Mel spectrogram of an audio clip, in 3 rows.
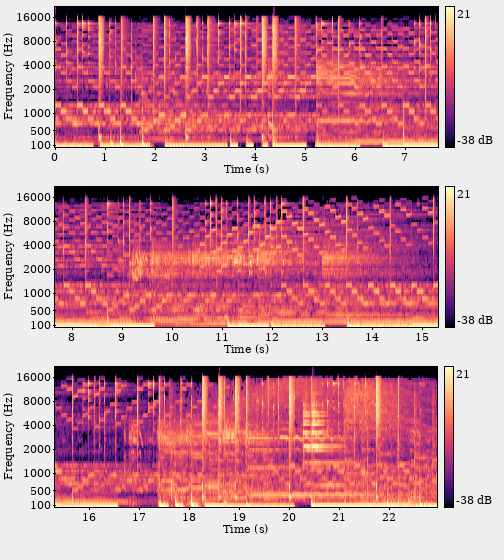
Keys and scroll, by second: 4.9 F9, 16.4 alt+Tab, 17.1 alt+Tab, 20.2 Return, 22.3-22.9 typing.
